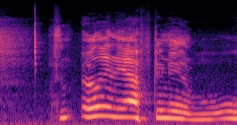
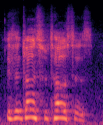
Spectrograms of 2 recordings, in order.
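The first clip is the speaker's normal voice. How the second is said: normal talking voice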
